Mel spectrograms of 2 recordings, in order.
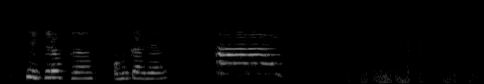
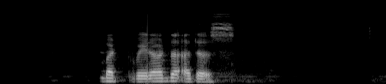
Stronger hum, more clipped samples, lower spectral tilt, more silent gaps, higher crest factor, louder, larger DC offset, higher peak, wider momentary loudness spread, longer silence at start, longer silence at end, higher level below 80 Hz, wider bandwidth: neither; neither; second, -4.5 dB/octave vs -6 dB/octave; first, 1.95-1.99 s, 2.91-2.95 s, 3.11-3.15 s, 3.31-3.37 s, 3.52-3.56 s, 3.68-3.73 s vs none; about the same, 20 dB vs 20 dB; second, -39 LUFS vs -26 LUFS; neither; second, -24 dBFS vs -8 dBFS; first, 17 LU vs 10 LU; second, 0.25 s vs 1 s; second, 0.75 s vs 1.55 s; second, under -90 dBFS vs -72 dBFS; about the same, 11 kHz vs 11.5 kHz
